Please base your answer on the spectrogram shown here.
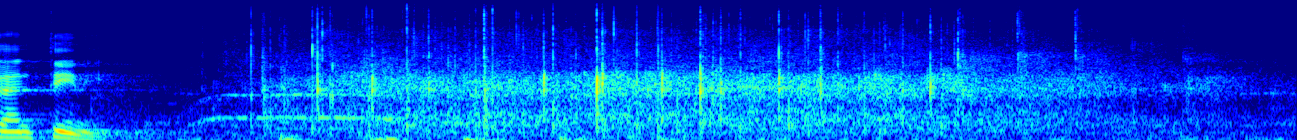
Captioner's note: audience applauding and cheering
